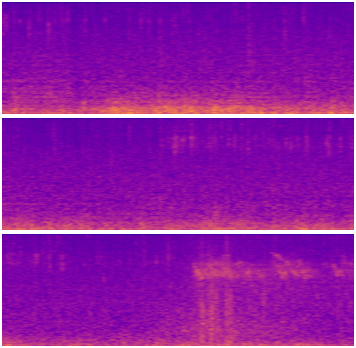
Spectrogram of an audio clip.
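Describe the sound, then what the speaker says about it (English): Heavy rain pours steadily on the wild Inner Hebrides islands of Scotland while thunder rumbles low, with a brief high chirp breaking through near the end. "When it rains here, it really rains."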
